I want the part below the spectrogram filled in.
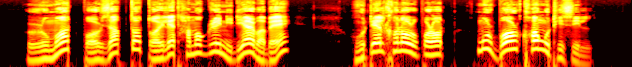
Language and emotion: Assamese, angry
